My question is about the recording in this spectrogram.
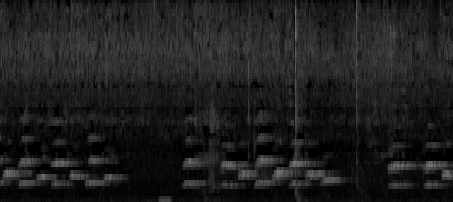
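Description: A bird's short whistled chirps in quick runs at several pitches, over the faint hiss of frying oil, with one sharp click about two-thirds of the way through.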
